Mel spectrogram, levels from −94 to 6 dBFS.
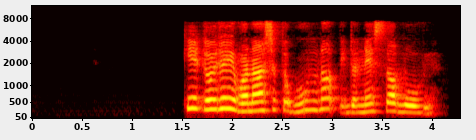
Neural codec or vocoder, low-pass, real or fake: codec, 16 kHz, 0.5 kbps, FunCodec, trained on LibriTTS, 25 frames a second; 7.2 kHz; fake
